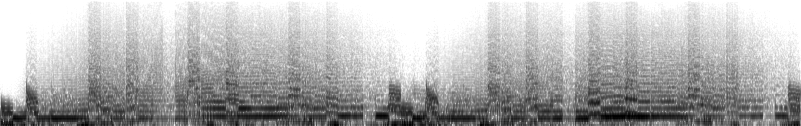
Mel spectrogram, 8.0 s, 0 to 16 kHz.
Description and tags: a simple background melody with smurgler synth. 4/4. 120bpm. 4 bars in length.
background, rhythmn, smurgler, synth, synthesiser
